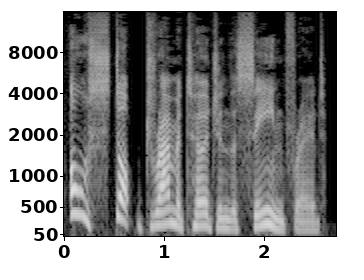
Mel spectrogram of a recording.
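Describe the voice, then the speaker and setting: A woman's voice: mid-range voice, wildly swooping pitch, a little slow, no room sound, clean studio sound. A woman playing a spirited, exasperated comic woman who bickers with her partner in a stage script.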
